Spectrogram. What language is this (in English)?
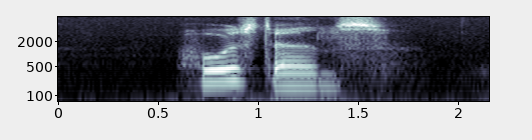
Danish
